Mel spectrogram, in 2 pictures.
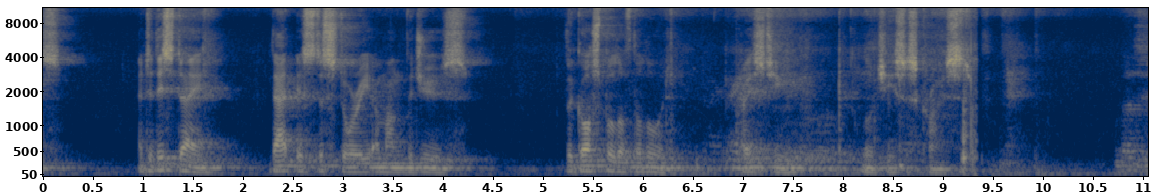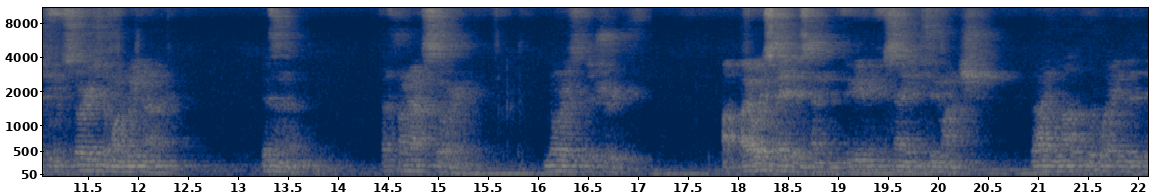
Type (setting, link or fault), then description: setting, large echoing room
